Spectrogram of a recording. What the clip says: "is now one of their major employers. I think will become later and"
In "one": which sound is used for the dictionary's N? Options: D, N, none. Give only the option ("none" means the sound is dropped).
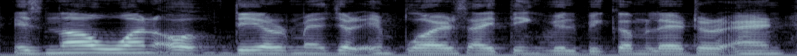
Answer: N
